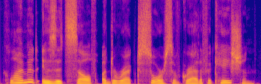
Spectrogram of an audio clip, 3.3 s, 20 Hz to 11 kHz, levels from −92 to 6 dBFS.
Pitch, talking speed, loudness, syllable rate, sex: 185 Hz, 145 wpm, -17 LUFS, 5.5 syllables/s, female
